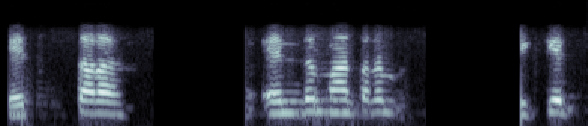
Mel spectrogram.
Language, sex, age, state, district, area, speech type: Malayalam, female, 60+, Kerala, Alappuzha, rural, conversation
